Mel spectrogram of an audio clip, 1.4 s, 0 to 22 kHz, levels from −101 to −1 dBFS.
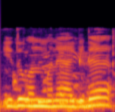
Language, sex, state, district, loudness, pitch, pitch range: Kannada, female, Karnataka, Koppal, -11 LUFS, 220 Hz, 205-235 Hz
